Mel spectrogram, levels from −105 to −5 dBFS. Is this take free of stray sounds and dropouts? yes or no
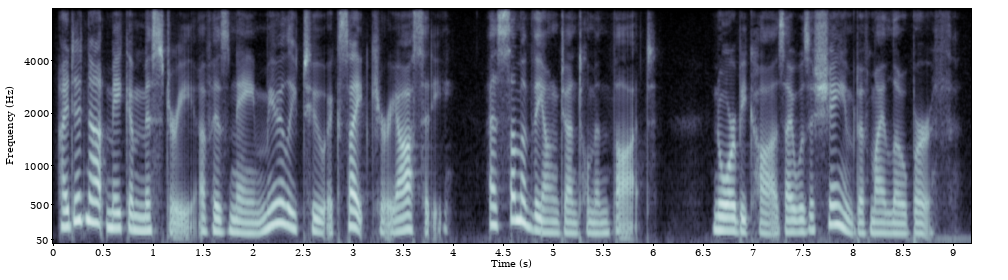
yes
